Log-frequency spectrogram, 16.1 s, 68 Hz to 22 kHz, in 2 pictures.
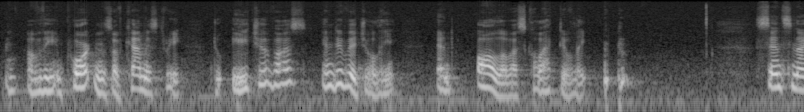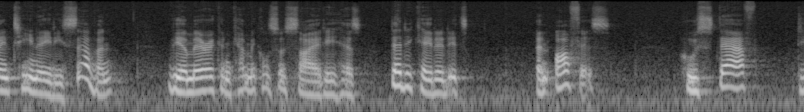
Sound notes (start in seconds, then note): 6.0 coughing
